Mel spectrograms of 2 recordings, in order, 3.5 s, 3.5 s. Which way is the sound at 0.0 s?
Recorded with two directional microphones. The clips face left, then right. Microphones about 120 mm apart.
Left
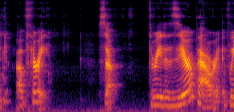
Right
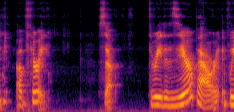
25° right (ahead or behind).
